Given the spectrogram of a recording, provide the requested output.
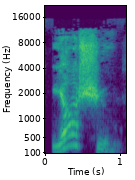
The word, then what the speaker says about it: Jesu: So we have now in the English a J-E-S-U, and that is pronounced Yashu.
